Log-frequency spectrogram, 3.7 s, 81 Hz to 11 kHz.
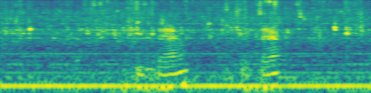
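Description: Water sloshing and splashing from a wave maker in a 90 gallon mixed reef aquarium, a steady wet wash over a constant pump hum, with a voice speaking briefly.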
